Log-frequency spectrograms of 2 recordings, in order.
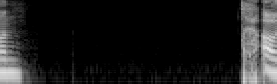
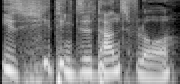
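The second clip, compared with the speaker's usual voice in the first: mock German techno fan; slower than usual. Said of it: "It's just".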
